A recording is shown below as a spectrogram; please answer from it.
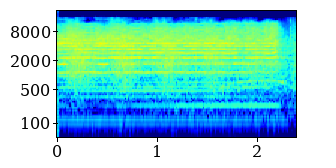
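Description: Great Highland bagpipes playing one long held note on the chanter over the steady drones.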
